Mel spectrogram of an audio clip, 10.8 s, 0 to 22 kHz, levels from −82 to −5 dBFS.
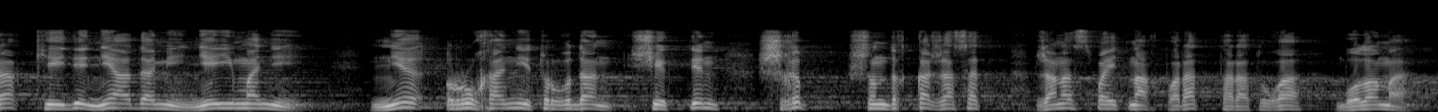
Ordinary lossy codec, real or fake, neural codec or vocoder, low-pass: none; real; none; 7.2 kHz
